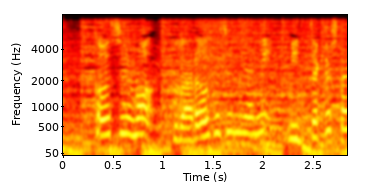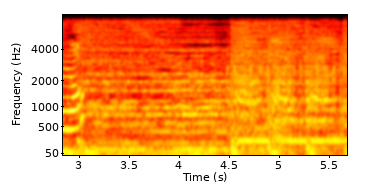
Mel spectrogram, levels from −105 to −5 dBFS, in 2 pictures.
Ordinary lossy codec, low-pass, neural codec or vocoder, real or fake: none; 7.2 kHz; codec, 16 kHz, 16 kbps, FreqCodec, larger model; fake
